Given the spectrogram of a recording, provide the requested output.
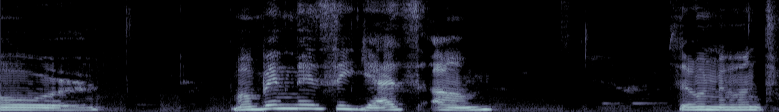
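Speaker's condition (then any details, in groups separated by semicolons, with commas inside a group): Muscular dystrophy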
